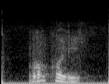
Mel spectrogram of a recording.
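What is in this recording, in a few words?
"broccoli", Dutch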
